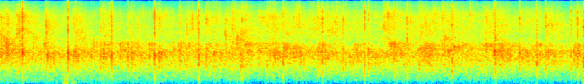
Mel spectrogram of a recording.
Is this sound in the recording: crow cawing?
no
